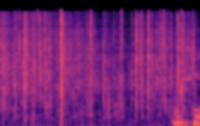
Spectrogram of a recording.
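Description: Thin clear plastic bags of diamond painting drills crinkling as they are handled, a dense run of small crackles.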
